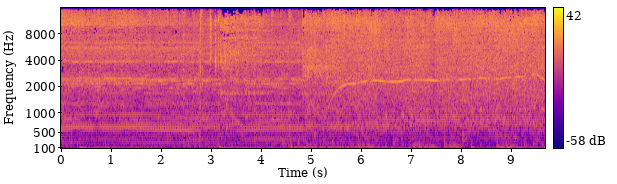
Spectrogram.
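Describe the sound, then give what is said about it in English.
A power saw cuts through a cow carcass to split it, loud, its steady mechanical whine and grinding rattle running unbroken for several seconds, with the pitch shifting midway as the blade bites. “Now, I'm no stranger to power tools, but using them to cut through a carcass was a little”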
